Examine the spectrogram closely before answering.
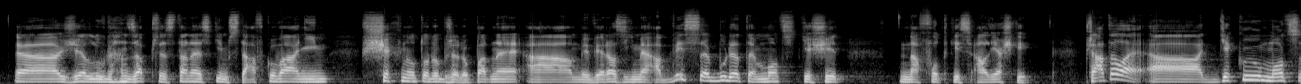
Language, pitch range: Czech, 125-160 Hz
